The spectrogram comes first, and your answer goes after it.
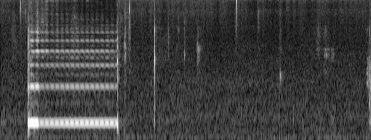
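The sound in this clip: A telephone ringback tone sounds while someone is being called: one long, steady electronic tone of nearly two seconds, followed by faint scattered clicks in near silence.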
